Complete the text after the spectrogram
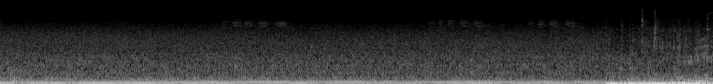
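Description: A shallow river rushes steadily.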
